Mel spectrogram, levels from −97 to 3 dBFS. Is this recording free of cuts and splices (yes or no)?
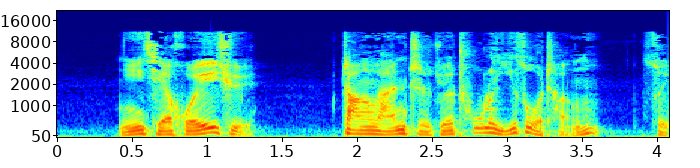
no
